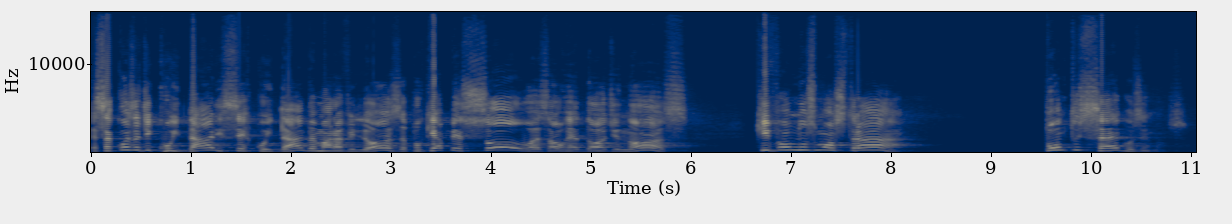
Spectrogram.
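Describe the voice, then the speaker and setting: A man's voice: extremely high pitch, very animated, a little slow, a bit bright, long reverb tail. A middle-aged male pastor preaching a sermon, telling stories and acting out quoted dialogue. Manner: storytelling with acted-out quotes.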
